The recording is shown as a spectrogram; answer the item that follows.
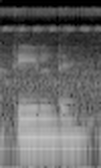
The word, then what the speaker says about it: tilde: En la palabra tilde, la sílaba tónica es til, porque es la que más suena de las dos.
